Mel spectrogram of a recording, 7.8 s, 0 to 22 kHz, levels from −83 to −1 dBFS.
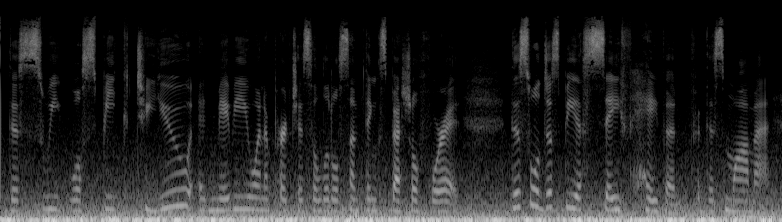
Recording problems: low rumble; loud; throughout; 8 dB below the speech

